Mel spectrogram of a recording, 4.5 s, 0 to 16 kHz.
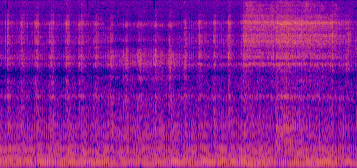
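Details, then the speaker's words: Mid-1990s Sears-branded car radio on the bench, volume at max on a very strong local station: music comes out harsh, buzzy and crushed, heavily distorted. "heavily distorted so I'm not sure what the issue is is it an amplifier is it before it"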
